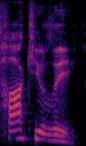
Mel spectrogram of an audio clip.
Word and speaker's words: Hochuli: Hockley. It's pronounced Hockley.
